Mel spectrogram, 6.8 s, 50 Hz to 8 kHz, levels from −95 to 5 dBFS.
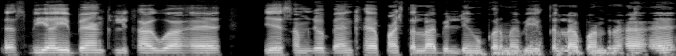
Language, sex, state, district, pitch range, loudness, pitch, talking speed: Hindi, male, Jharkhand, Sahebganj, 115-120 Hz, -17 LUFS, 115 Hz, 175 wpm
